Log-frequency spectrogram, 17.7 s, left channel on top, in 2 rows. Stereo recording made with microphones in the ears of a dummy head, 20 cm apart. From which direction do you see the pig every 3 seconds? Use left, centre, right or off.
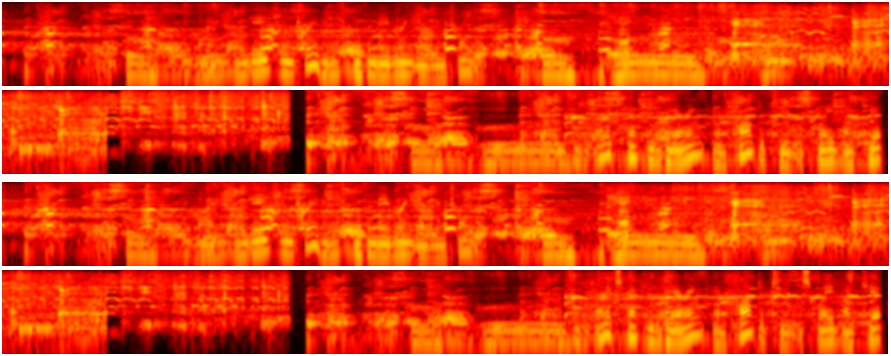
right, right, right, left, left, left.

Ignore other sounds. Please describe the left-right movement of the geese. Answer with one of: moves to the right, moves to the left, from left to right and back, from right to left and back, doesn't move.
from right to left and back.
